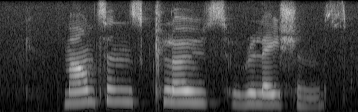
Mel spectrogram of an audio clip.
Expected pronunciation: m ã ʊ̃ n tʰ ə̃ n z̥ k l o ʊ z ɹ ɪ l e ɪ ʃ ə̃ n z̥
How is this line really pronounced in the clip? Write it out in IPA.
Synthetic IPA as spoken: m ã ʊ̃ n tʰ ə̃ n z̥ kʰ l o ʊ z ɹ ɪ l e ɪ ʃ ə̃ n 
